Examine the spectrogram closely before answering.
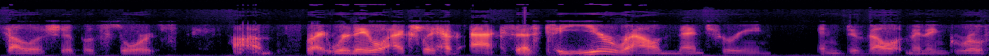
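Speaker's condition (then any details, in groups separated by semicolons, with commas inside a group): No condition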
